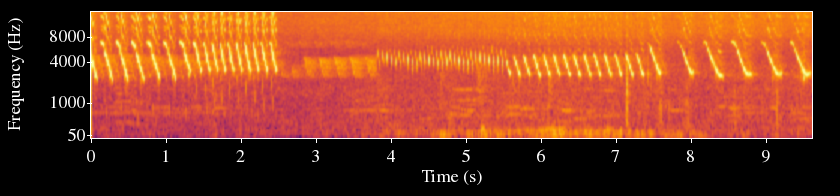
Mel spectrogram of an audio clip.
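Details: Singing canary, used to spur chicks into singing and get females ready: a rapid run of sharp falling notes, a pause, then steady buzzy trills and a series of repeated descending whistles.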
